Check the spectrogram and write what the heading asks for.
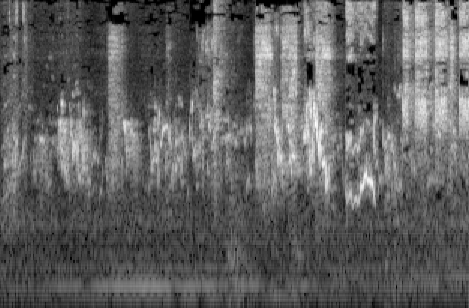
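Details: Budgerigars chatter in a busy, scratchy warble of squawks and quick whistled chirps.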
